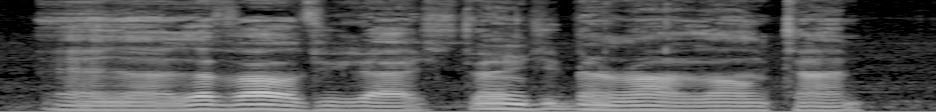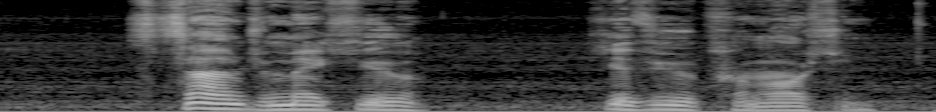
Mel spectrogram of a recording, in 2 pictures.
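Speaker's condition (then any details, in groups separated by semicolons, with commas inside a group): Tongue cancer; tongue tumor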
